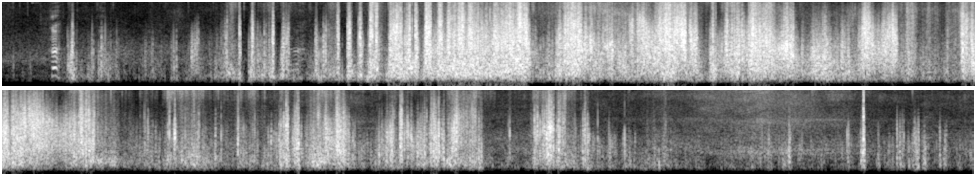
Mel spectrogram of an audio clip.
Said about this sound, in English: I suppose the rain could be harder. But the wind is incredible.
